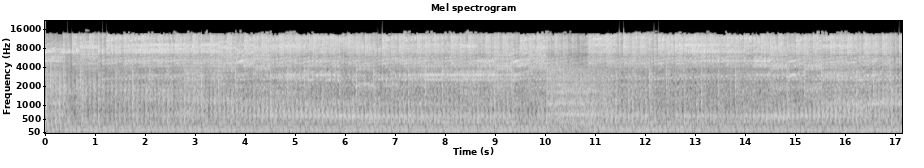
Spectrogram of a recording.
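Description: Psytrance DJ set playing loud and continuous, dense electronic music with a steady driving beat.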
